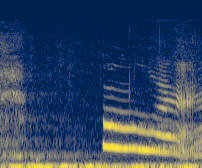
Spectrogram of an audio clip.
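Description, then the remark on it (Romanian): A single loud cat meow, lasting about a second with a drawn-out, falling pitch, over a faint low background rumble. “Îndată o să dea ochii drăgărașii de ei cu signora pisica.”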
